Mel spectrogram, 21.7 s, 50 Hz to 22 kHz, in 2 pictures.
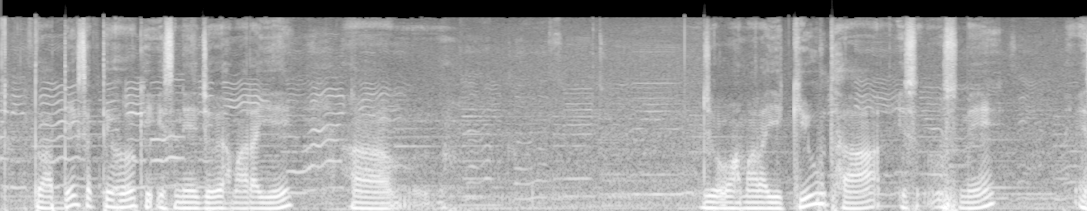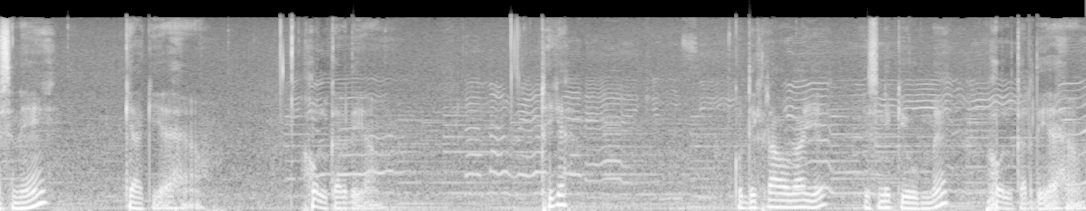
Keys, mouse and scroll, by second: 3.7 click, 9.9 middle click, 11.4-12.3 scroll up 5, 12.3 middle click, 20.3 middle click.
